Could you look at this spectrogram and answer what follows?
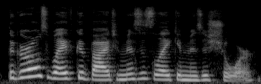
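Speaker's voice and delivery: ordinary delivery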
